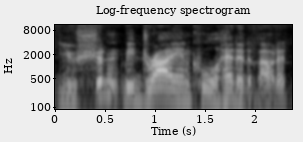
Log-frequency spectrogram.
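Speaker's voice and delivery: ordinary talk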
